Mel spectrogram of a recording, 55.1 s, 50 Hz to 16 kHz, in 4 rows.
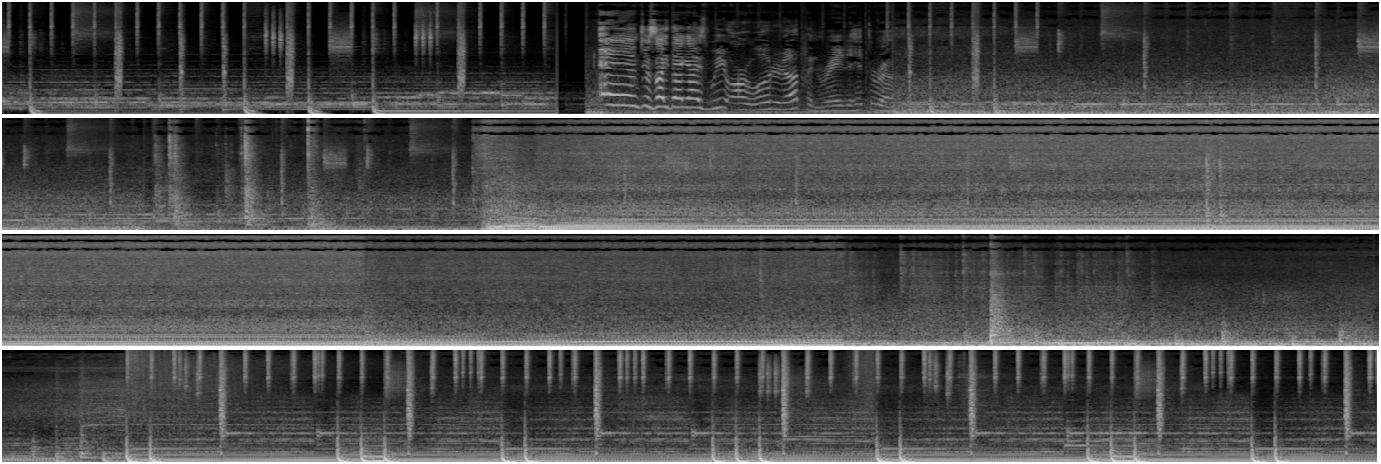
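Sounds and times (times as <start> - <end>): car engine idling: 6.3 - 55.0
car engine starting: 7.5 - 55.0.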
